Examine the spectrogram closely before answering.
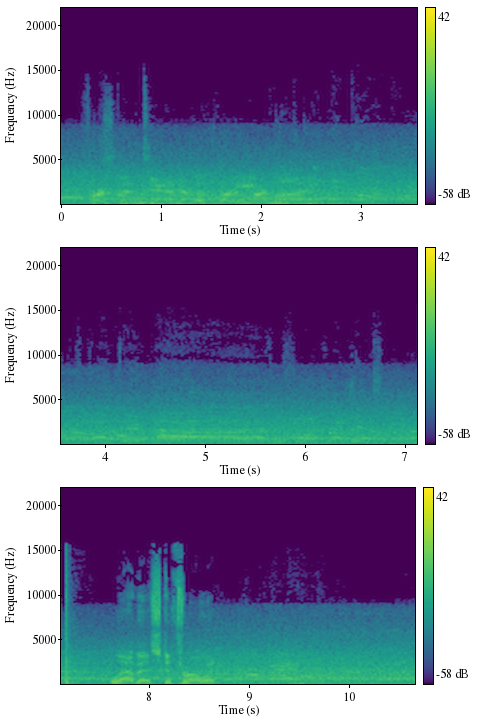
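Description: A large crowd murmurs and cheers steadily.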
